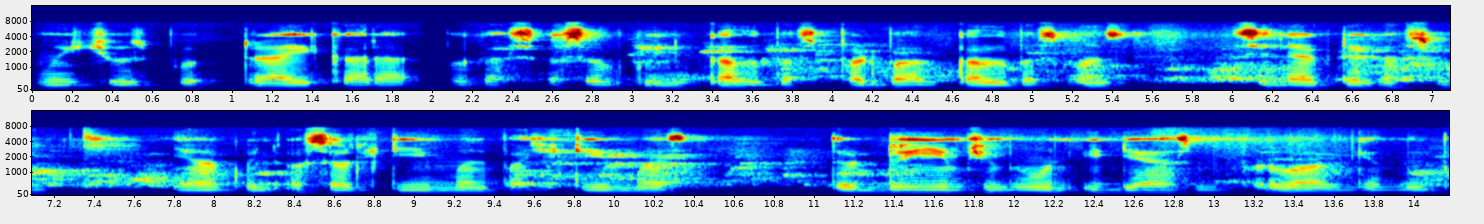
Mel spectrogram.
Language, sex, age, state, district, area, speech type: Kashmiri, male, 30-45, Jammu and Kashmir, Baramulla, rural, spontaneous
